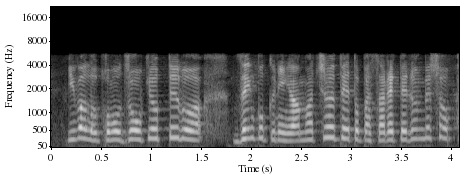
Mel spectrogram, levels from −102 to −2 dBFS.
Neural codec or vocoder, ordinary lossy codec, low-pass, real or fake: codec, 24 kHz, 0.9 kbps, WavTokenizer, small release; Opus, 64 kbps; 5.4 kHz; fake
